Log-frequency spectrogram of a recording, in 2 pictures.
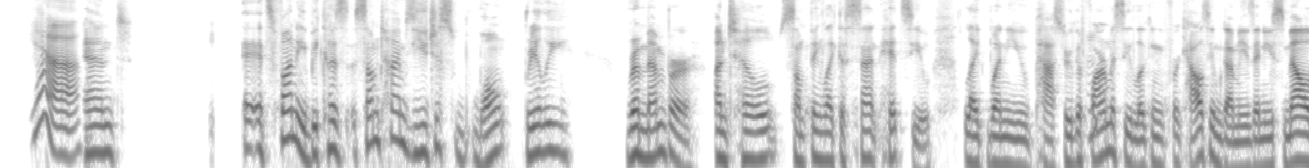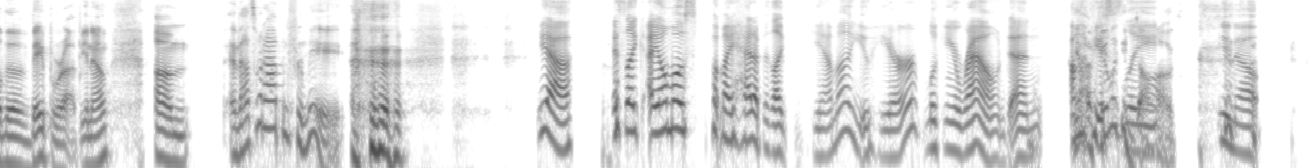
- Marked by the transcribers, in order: laugh; other background noise; laughing while speaking: "obviously"; chuckle
- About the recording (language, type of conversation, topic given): English, unstructured, What role do memories play in coping with loss?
